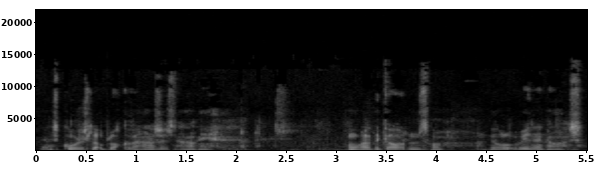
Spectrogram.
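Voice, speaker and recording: A man's voice: low voice, flat delivery, moderate pace, a little mellow. A man giving casual, informal vlog commentary, thinking aloud as he walks outdoors. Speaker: travel vlogger. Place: outdoors, walking around a village churchyard.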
